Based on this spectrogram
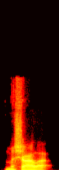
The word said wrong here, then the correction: Mahershala: Mash- Mahershala.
